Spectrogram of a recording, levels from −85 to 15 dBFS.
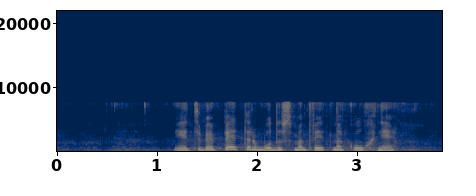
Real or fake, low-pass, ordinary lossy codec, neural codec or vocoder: fake; none; none; codec, 16 kHz, 4.8 kbps, FACodec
